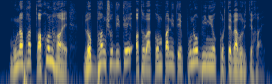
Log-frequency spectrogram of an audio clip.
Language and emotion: Bengali, neutral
